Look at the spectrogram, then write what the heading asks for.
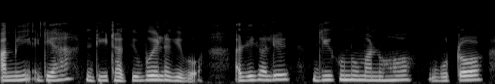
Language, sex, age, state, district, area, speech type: Assamese, female, 60+, Assam, Dibrugarh, rural, spontaneous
